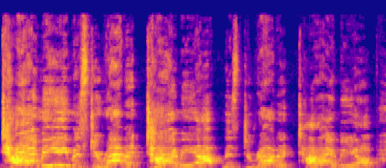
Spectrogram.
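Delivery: high loud pleading cries; screaming animals. Acted. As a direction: yell it, begging for rescue. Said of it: "they all start screaming".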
